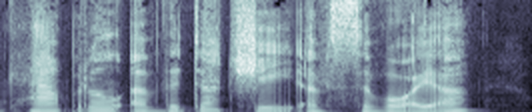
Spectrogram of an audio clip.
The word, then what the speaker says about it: Savoia: Also, you've probably all heard of the Savoy dynasty, and Savoy is pronounced Savoia in Italian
